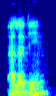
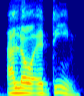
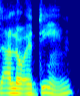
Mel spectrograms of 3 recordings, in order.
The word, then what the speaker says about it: Aladdin: How do you say Aladdin in Arabic? Aladdin? Ala-eddin. Ala-eddin, yeah. Ala-eddin. So, Jafar is Jafar, Aladdin is Ala-eddin. And Princess Jasmine?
